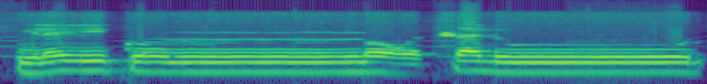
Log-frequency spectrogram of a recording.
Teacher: میم ساکن کے بعد میم آ گیا، اس لیے ادغام شفوی ہوگا۔ اس طرح کریں گے، حمزہ زیری لامی ازبر الی، کاف میم پیش کم، الیکم، میم کو میم سے ملا دیں گے، میم را پیش مر، سین زبر سا، مرسا، لام واو پیش لو، مرسلو، نون زبر نا، مرسلون۔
